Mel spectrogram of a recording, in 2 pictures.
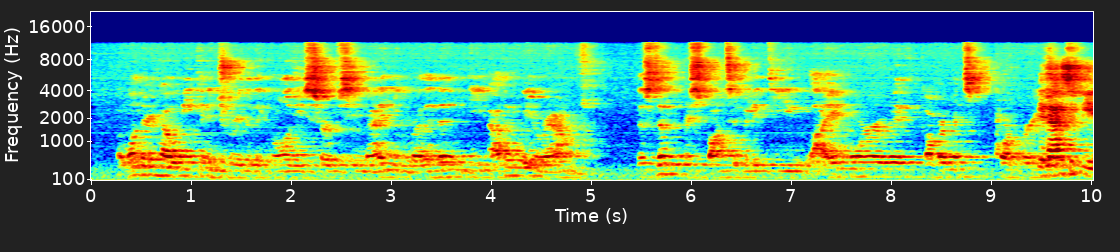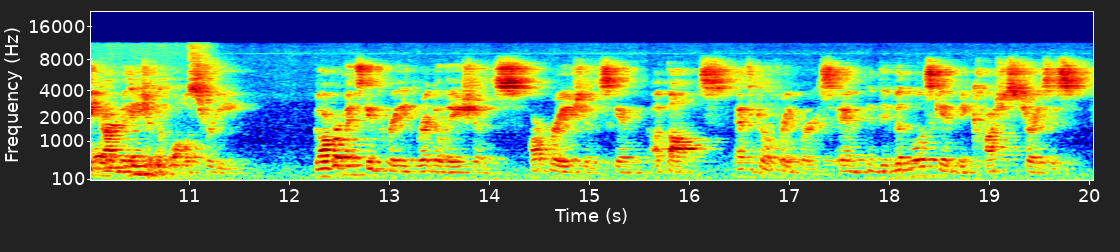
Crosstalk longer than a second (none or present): present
